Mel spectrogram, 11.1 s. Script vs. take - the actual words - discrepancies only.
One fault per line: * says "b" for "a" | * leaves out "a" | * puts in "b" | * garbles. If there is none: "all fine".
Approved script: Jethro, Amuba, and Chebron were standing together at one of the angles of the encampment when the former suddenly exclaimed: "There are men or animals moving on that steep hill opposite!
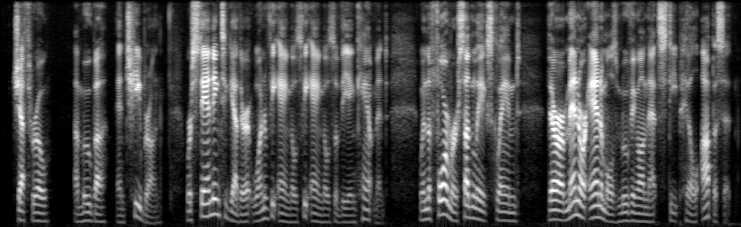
* puts in "the angles"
